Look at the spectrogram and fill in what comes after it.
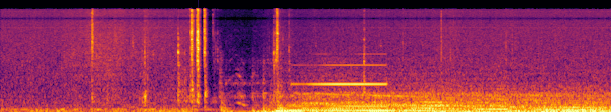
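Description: Jeep Grand Cherokee engine starting about three and a half seconds in, flaring briefly and settling to a steady idle. A few sharp clicks come just before it catches, and a steady electronic chime sounds for about a second just after.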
